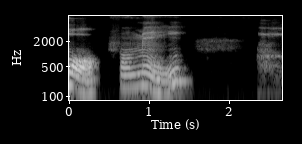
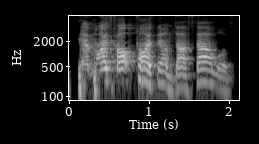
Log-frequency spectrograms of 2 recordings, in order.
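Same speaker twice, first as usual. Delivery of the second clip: higher-pitched put-on film snob; mock a pompous fan listing favourites; snobby film-fan voice; 6 semitones higher than usual. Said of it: "Don't do it in that voice".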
